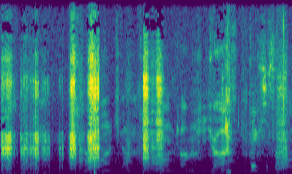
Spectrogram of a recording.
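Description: A dog breathing hard and sniffing with its head down a rabbit burrow, in short noisy bursts about a second apart.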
